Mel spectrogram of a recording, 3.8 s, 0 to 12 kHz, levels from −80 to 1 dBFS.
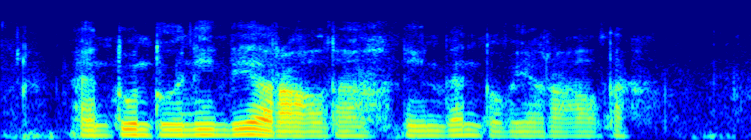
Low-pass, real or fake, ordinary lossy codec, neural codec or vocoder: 7.2 kHz; real; Opus, 24 kbps; none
